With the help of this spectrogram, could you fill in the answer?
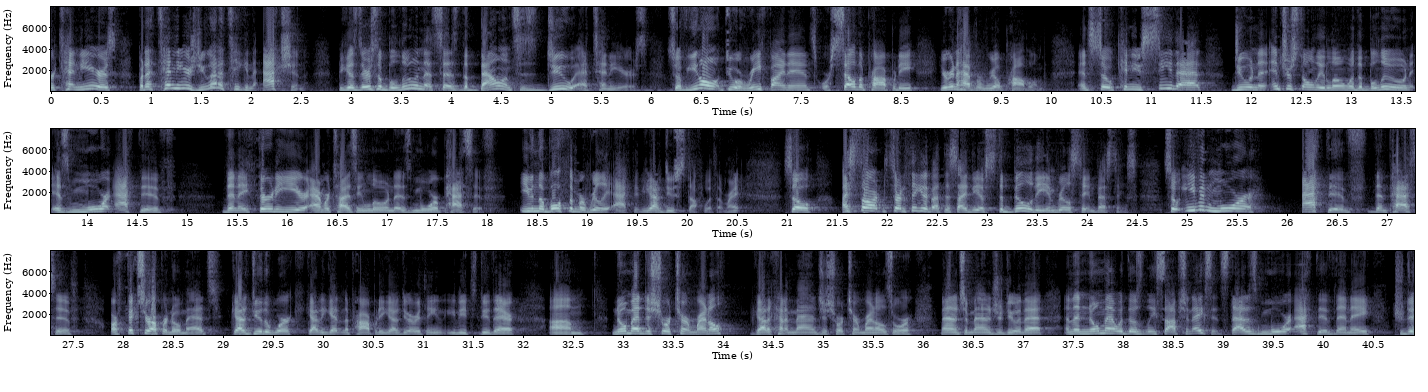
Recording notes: This was a live class recorded.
